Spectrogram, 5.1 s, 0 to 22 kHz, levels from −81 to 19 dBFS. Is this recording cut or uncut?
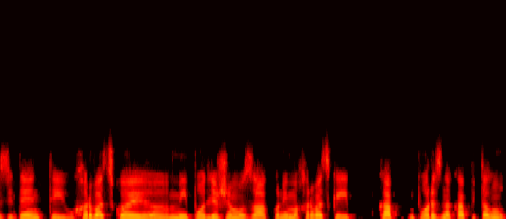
uncut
